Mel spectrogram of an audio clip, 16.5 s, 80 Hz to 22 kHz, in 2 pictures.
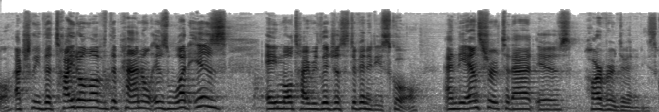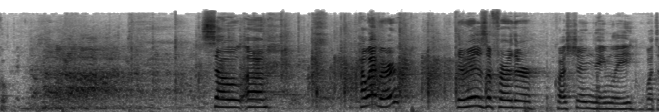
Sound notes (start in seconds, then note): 8.4 laughter; 9.8 applause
